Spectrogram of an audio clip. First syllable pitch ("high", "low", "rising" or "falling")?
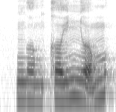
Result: low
